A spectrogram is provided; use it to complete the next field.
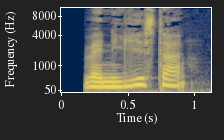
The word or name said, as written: vaniljestang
